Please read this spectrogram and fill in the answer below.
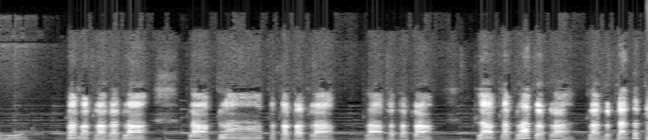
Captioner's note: speaks gibberish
